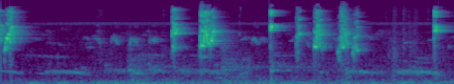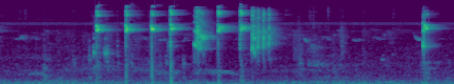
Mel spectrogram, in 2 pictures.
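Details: Fischer's lovebirds kept as pets, violet and gold opaline euwing mutations, chirping in the morning: scattered sharp high-pitched chirps and short scratchy bursts, with a quick run of repeated chirps in the middle.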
